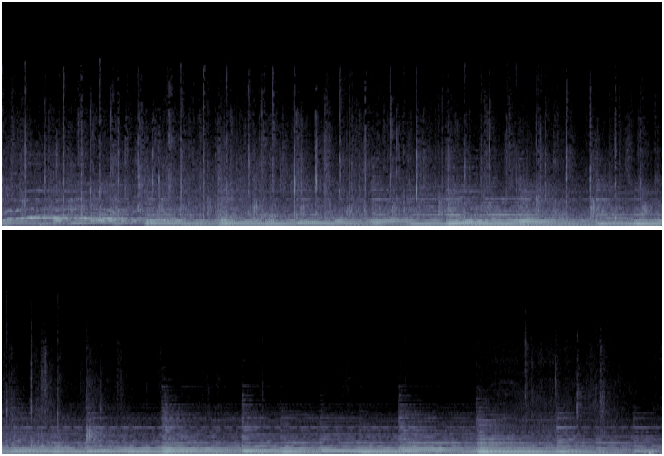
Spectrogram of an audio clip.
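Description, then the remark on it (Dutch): A crowd claps steadily for about thirteen seconds in applause for the Lord, a dense patter of many hands, over sustained keyboard or organ chords that hold underneath the whole time. “Zullen we nog één keer de Heer een applaus geven voor de overwinning die Hij gaat geven hier?”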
